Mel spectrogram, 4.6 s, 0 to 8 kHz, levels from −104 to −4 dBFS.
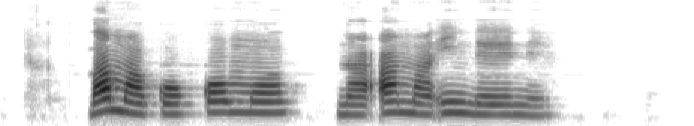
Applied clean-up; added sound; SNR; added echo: neural mask model DeepFilterNet 3.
